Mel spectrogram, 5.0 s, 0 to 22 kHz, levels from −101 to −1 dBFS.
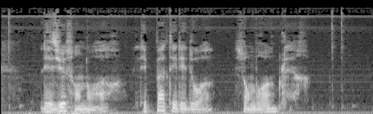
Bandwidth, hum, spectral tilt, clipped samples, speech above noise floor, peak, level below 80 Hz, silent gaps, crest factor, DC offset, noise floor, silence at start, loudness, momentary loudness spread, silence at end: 16.5 kHz; none; -5.5 dB/octave; under 0.1%; 22 dB; 0 dBFS; -38 dBFS; none; 18 dB; under 0.1%; -38 dBFS; 0.05 s; -17 LUFS; 21 LU; 0.25 s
